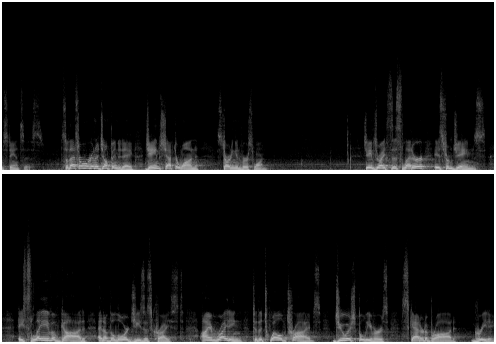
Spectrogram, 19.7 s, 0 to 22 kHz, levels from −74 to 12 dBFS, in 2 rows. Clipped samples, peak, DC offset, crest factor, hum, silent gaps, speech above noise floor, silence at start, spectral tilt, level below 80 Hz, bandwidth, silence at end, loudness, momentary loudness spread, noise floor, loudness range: under 0.1%; -4 dBFS; under 0.1%; 14 dB; none; none; 31 dB; 0 s; -8.5 dB/octave; -52 dBFS; 11 kHz; 0 s; -17 LUFS; 9 LU; -48 dBFS; 4 LU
